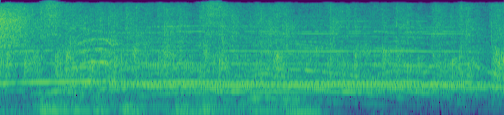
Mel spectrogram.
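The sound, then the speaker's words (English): A live audience at a Harmontown show cheers and roars for Dan Harmon in a steady, dense wash of crowd noise, with scattered claps and shouts mixed in, loud and sustained throughout. “This is a boisterous crowd we have here tonight.”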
